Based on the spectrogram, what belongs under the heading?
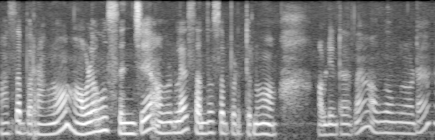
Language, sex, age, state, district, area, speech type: Tamil, female, 45-60, Tamil Nadu, Thanjavur, rural, spontaneous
